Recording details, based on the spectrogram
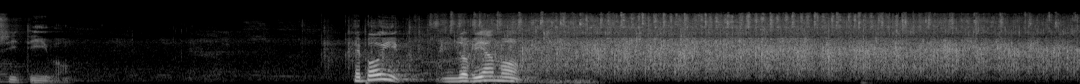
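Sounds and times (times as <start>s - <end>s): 
speech: 0.0s - 0.8s, 3.5s - 5.4s
audience applause with many hands clapping: 3.2s - 10.7s.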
